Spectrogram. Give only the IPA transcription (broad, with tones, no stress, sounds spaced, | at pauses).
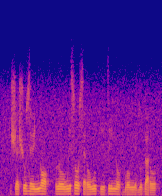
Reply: ʃ ɛ˨ ʃ u˦ z eː˧ ɲ ɔ˦˨ | l oː˧ w i˧ s oː˦˨ s ɛ˨ ɾ oː˧ w u˦˨ p iː˨ t iː˦ n oː˧ ɡ͡b oː˧ ŋ e˨ d u˧ ɗ a˨ ɾ oː˨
